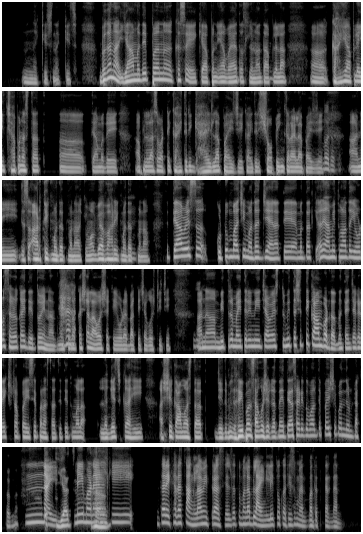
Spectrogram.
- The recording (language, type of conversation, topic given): Marathi, podcast, कुटुंब आणि मित्र यांमधला आधार कसा वेगळा आहे?
- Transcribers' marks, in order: tapping; in English: "शॉपिंग"; other background noise; chuckle; cough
